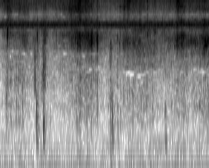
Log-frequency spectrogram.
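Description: A few soft footsteps on grass as a man walks away, over a steady high insect trill.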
